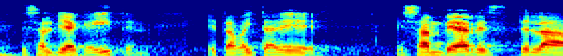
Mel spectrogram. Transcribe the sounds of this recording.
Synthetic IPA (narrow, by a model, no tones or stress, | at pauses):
esald̪iake̞ɣ̞it̪e̞n | et̪aβajt̪aeɾe̞ː | sambe̞are̞st̪e̞la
